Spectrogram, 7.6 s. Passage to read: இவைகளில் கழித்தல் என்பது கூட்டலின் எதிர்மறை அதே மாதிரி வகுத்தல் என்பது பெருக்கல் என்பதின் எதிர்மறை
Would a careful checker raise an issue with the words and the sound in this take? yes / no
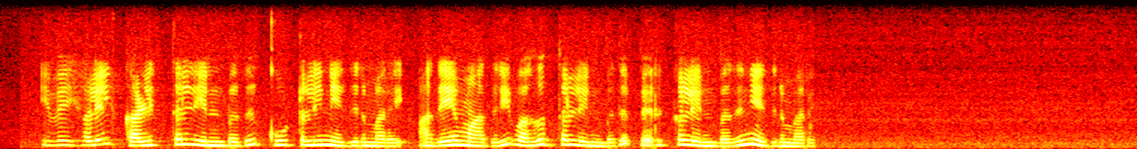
no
